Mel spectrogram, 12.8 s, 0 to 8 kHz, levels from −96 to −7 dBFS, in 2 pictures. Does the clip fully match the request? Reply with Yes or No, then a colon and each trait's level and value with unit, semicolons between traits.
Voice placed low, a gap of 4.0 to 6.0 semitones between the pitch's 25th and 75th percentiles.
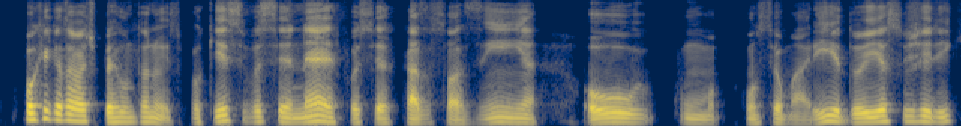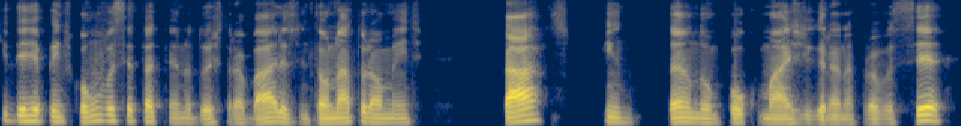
Yes: low, 110 Hz; average, 4.3 semitones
